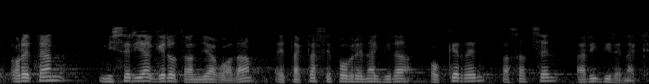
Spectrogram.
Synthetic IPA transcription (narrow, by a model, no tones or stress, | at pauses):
o̞re̞t̪an | mise̞ɾiaɣe̞ɾo̞t̪and̪aɣ̞o̞aðae̞t̪aklase̞po̞βɾeenak̚d̪iɾao̞ke̞re̞mpasat͡se̞naɾiðiɾe̞nak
